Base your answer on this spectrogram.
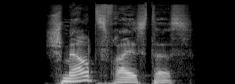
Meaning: strong/mixed nominative/accusative neuter singular superlative degree of schmerzfrei
- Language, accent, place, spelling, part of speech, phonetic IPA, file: German, Germany, Berlin, schmerzfreistes, adjective, [ˈʃmɛʁt͡sˌfʁaɪ̯stəs], De-schmerzfreistes.ogg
